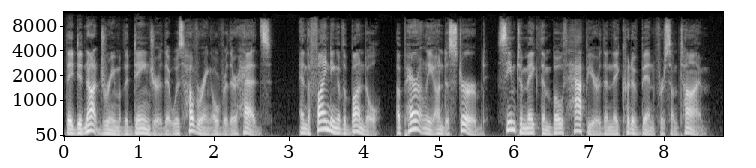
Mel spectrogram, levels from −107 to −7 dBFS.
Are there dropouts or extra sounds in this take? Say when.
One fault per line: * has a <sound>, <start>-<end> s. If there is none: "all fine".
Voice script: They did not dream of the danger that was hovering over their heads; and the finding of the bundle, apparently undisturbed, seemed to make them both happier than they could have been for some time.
all fine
